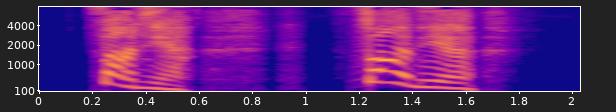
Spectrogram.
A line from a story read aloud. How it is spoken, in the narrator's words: cried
